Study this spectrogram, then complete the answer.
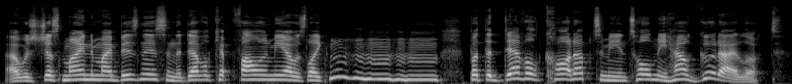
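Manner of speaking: high-pitched, brisk, hammed-up comic woman; Geraldine retorting. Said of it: "Geraldine retorts".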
